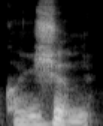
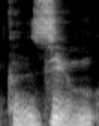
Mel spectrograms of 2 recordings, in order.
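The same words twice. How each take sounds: First: The consonant after "con" is a J sound. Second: The consonant after "con" is a buzzing Z. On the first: "it's not J" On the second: "The S in this word is not Z"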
